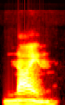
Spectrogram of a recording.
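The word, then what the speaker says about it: nein: all of its conjugations e i pronounced like the english letter i so it does not sound like e it's not mean it's nine nine all right so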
